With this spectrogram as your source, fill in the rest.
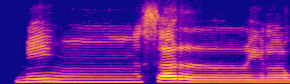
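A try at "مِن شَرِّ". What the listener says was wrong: Shin. Min syar. Shin. Kurang. Min syarril.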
